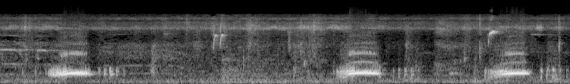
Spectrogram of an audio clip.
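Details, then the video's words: Green pigeon giving three soft, mellow whistled coos spaced about two seconds apart, with faint higher notes between them and a constant hiss behind. "Pesona Punai, Burung Merpati Hijau Gacor"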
